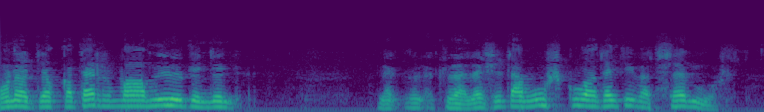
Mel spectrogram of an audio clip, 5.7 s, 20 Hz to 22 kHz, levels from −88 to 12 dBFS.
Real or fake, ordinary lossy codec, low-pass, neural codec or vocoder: real; AAC, 24 kbps; 19.8 kHz; none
